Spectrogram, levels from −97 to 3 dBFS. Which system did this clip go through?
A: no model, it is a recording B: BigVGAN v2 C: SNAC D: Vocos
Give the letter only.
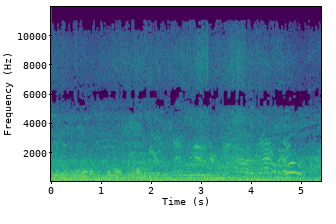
A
